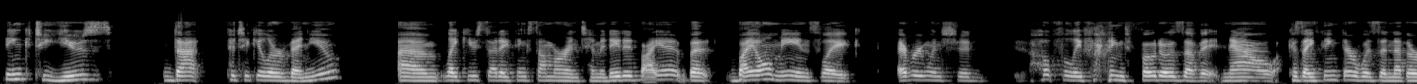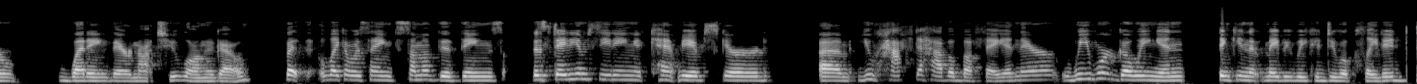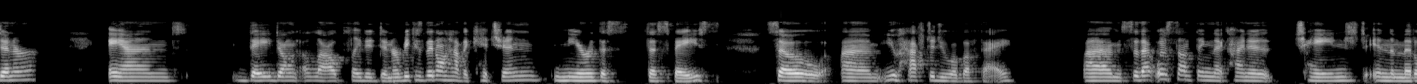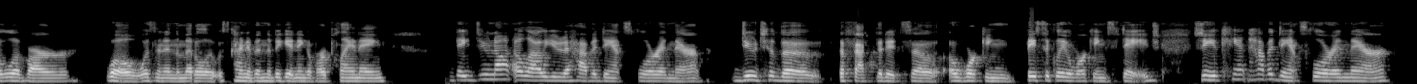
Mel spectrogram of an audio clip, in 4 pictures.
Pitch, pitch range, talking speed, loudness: 180 Hz, 165-200 Hz, 180 wpm, -18 LUFS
